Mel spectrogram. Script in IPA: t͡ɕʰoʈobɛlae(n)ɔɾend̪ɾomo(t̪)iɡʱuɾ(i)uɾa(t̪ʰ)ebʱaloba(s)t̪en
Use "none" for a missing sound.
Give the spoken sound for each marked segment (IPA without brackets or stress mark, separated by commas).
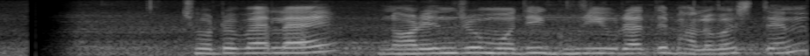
n, d̪, i, t̪, ʃ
